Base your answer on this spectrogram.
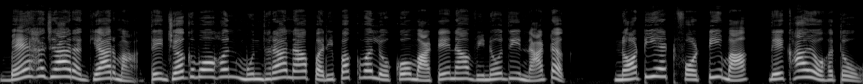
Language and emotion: Gujarati, neutral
